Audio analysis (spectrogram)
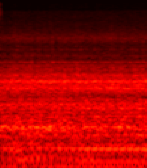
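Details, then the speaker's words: High-mileage Jeep with oil in the spark plug wells, idling unevenly with a faint stumble in the low drone; running pretty bad, and there may be more to it, possibly overheating. "oh it actually isn't running oh yes it is never mind that's gonna say it's not running too bad it's it's running pretty bad it's running pretty bad guys"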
